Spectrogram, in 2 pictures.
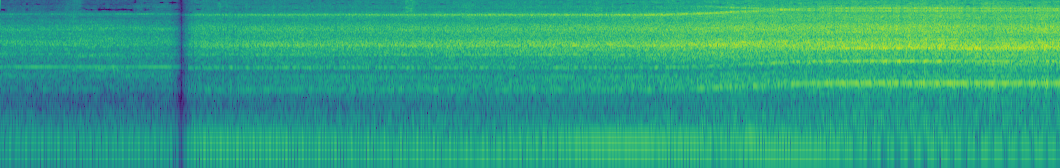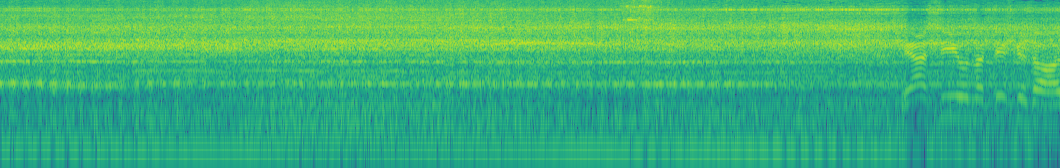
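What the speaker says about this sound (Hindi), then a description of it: "HGMU की हमिंग की आवाज़ आ रही है।" An HGMU diesel locomotive hums at a railway station, a deep steady drone that continues unbroken, with a faint rising tone joining partway through.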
